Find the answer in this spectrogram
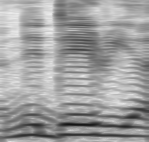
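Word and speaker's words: Cnidaria: we move on to phylum nedaria also known as celentarata naderia c is silent okay examples hydra jellyfish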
